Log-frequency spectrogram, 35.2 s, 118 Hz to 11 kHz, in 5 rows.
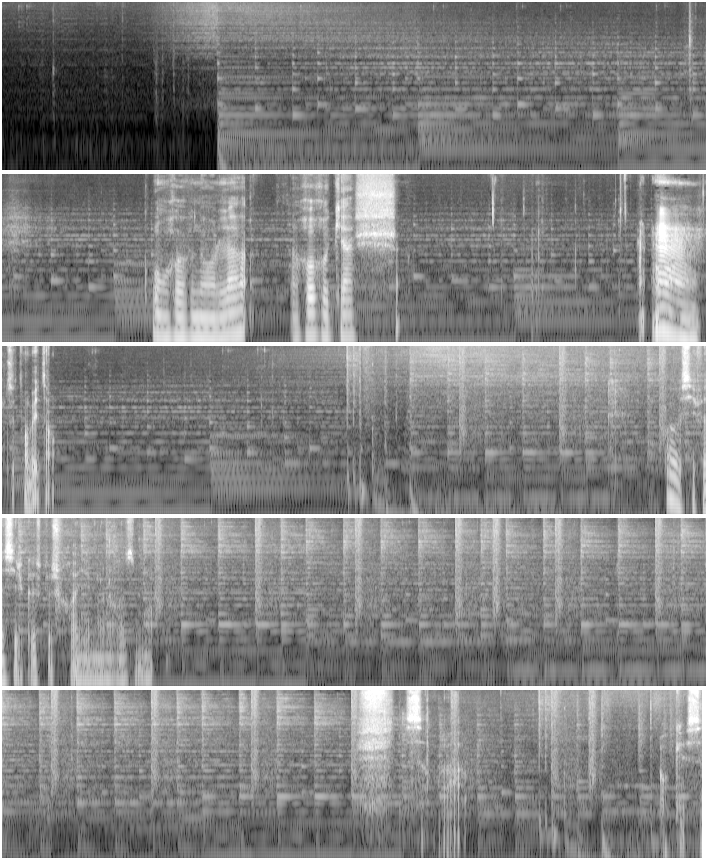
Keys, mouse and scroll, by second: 0.3 g, 2.4 click, 2.7 click, 3.2 g, 4.6 g, 5.6 click, 5.6 g, 6.8 KP_0, 7.7 shift+middle click, 8.0-8.4 scroll up 2, 8.4-8.8 scroll down 3, 9.2 scroll up 2, 9.5 shift+middle click, 9.9-10.2 scroll up 2, 10.2 shift+middle click, 10.7-11.6 scroll up 9, 11.6-13.4 middle drag, 13.4-14.1 scroll up 1, 14.1 g, 15.2 middle click, 15.9 g, 16.7 click, 16.7 g, 17.8 click, 18.0 g, 19.4 click, 19.4 g, 20.2 click, 20.3 g, 22.1 click, 22.3 shift+click, 23.2 click, 23.9 alt+click, 24.7 alt+click, 25.7 g, 27.2-28.8 middle drag, 28.8 Tab, 29.1 Tab, 29.4 click, 29.6 middle click, 30.3 g, 31.7 middle click, 32.2 scroll up 1, 32.4 Tab, 32.6-33.1 scroll down 2, 33.1 KP_0, 33.7 shift+middle drag, 34.0 a, 34.2-34.6 scroll down 4, 34.6-35.0 shift+middle drag, 35.0-35.1 scroll up 2.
